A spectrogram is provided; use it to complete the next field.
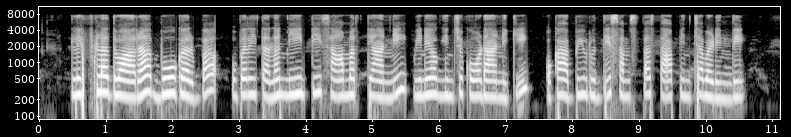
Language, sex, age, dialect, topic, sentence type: Telugu, female, 25-30, Southern, agriculture, statement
